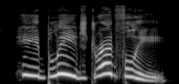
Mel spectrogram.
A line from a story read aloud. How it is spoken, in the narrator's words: exclaimed Bertie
